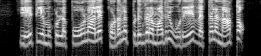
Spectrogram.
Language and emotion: Tamil, disgusted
